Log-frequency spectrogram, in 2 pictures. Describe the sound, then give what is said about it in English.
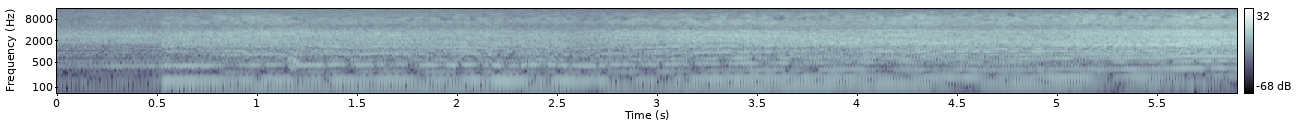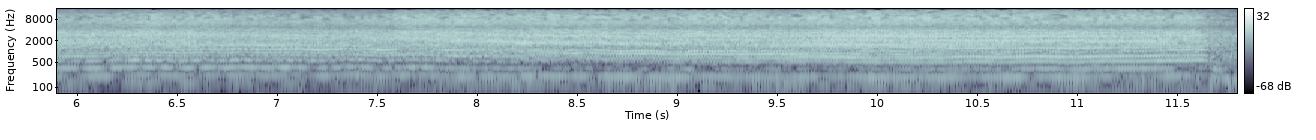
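Roar of a 650 cubic inch pulling engine at an NTPA pulling event: a loud, steady, harmonic-rich drone whose pitch wavers slightly while the volume slowly builds toward the end. “That's one of those little 650 cubic inch motors coming out of the NTPA.”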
